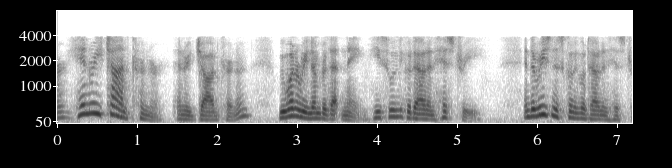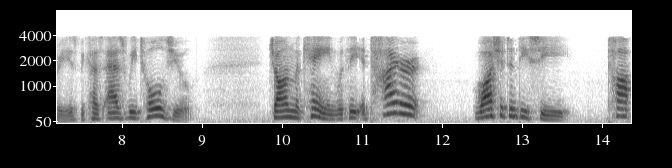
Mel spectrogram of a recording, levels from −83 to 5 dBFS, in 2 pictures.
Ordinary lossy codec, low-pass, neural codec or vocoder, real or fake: AAC, 16 kbps; 7.2 kHz; codec, 16 kHz, 0.2 kbps, FocalCodec; fake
